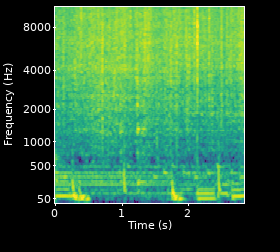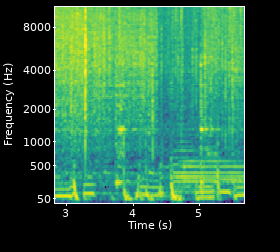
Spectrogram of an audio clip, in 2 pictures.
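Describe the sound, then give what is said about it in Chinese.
Onions sizzle as they are stir-fried in a pan until soft, for a diced wagyu beef rice bowl. A bright, continuous frying hiss is broken by small scraping bursts from constant stirring. “然后让它稍微的可以用整个时间跟温度，让呃它的洋葱的中心点整个变成比较软嫩的状态。所以呢，我们要一直不断的翻炒。”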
